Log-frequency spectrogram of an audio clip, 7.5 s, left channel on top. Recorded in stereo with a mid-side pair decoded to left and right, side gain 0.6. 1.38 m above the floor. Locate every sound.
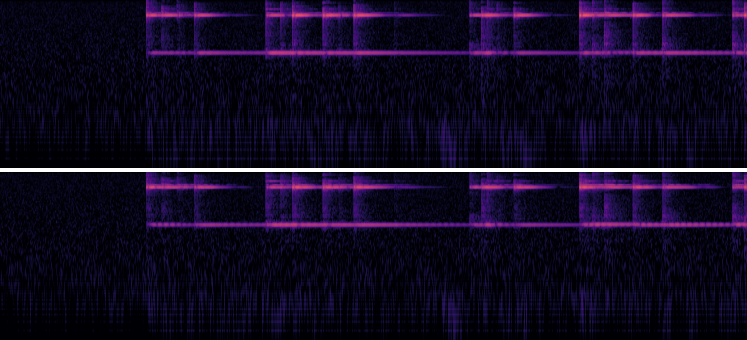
1.5 s a bell: 20° left, 1.0 m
